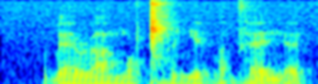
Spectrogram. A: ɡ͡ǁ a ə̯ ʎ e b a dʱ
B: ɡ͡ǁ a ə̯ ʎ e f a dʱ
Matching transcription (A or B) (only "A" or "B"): A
